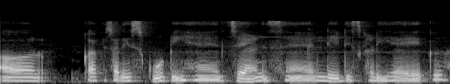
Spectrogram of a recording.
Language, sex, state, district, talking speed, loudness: Hindi, female, Odisha, Nuapada, 135 wpm, -17 LUFS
